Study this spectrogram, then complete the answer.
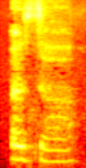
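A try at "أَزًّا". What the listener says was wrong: Azza. So it has mushaddad. So give a bit more emphasis. But the azza was pronounced when your teeth were joined together, right? Yeah, you can see how when you say this word, your teeth are joint, right? So that's how you differentiate between azza.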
